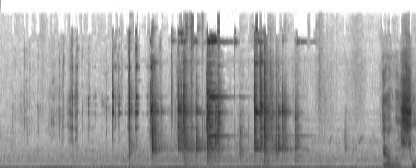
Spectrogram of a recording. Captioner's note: metallic sound of chains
